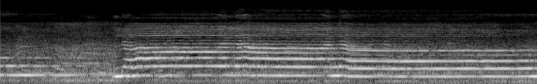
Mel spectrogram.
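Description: A group of children singing an Arabic song in unison on long held notes. A new note begins just over a second in and steps down to a lower note at about three and a half seconds.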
